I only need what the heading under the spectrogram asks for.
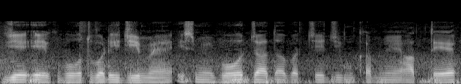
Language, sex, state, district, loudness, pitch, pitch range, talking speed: Hindi, male, Haryana, Charkhi Dadri, -18 LUFS, 105 Hz, 105-110 Hz, 170 wpm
